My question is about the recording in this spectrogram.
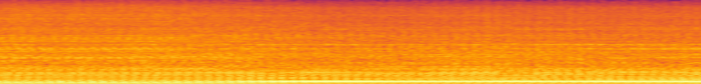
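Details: Subaru WRX STI with header wrap and a new AEM fuel pump, idling after oil cooler hose replacement for a coolant leak and a coolant refill: steady, even low rumble at about three pulses a second, no knocks or misses; sounds healthy.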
